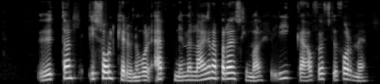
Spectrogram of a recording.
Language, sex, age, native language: Icelandic, female, 40-49, Icelandic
